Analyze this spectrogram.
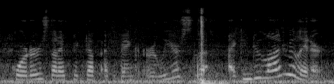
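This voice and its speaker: A woman is speaking. The sound is dry with no echo, and background noise is noticeable. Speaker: vlogger. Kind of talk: casual vlog chat. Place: car. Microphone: phone near.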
